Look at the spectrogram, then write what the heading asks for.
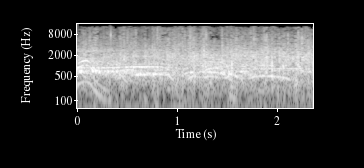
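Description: Audience applause: dense, steady clapping from many hands that runs unbroken at an even, fairly loud level for the whole stretch.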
